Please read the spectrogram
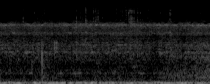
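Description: Faint, steady background hiss and low hum of a recorded phone line during a pause in the conversation, with a couple of faint clicks.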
